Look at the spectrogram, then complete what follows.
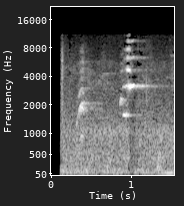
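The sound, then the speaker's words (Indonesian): A Bali starling, an endangered songbird, gives a few short, bright chirps. The faint calls rise over a low, steady hiss. “burung jalak Bali yang terancam punah”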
